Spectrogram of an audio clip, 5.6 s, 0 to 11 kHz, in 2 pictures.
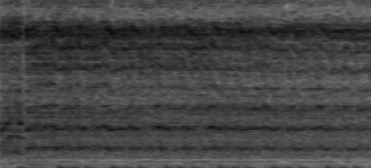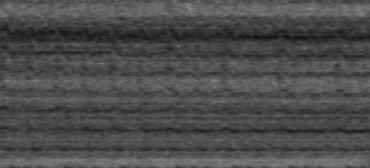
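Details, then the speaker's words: Motorcycle cranked with battery booster, plugs out, throttle open, during compression test: fast, light, even cranking about two and a half pulses a second with hardly any labouring; about 30 psi against 150-plus expected, motor bad, head suspected. "It's supposed to have closer to like 100 and 150 or more at least. 150 plus, and it's got like 30. So the motor is bad."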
